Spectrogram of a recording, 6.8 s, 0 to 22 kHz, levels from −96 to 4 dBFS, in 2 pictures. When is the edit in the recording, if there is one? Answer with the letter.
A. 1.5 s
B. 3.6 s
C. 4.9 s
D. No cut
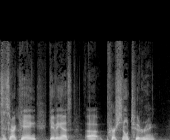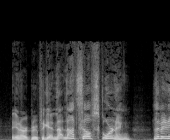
B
